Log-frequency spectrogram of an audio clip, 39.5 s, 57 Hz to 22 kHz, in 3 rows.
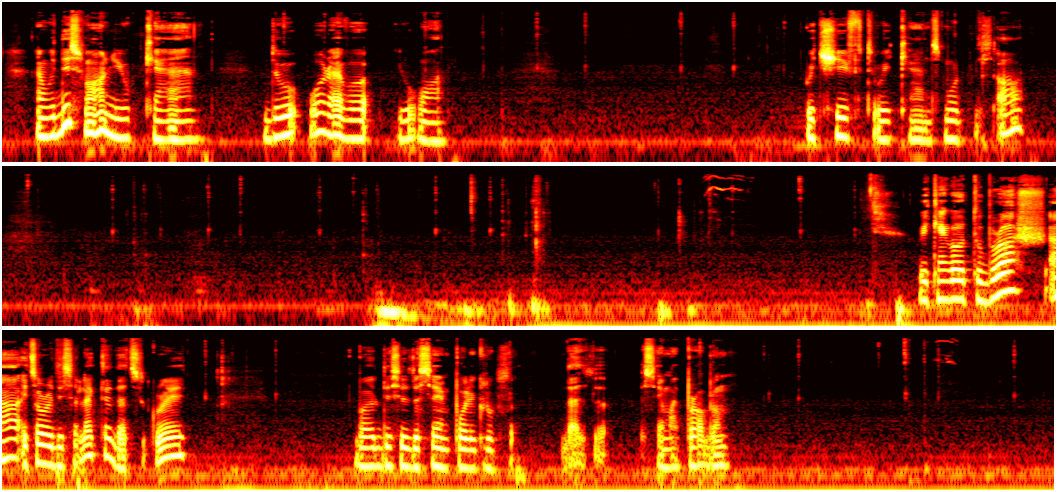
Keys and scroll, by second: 13.2 s, 16.2 s, 18.4 ctrl+z, 27.6 s.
